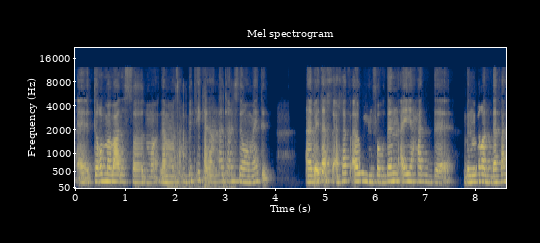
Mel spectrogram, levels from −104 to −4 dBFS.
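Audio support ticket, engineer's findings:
Call audio freeze, 1.21–1.35 s. Sound stalls and a fading buzz fills about 112 ms, then resumes where it stopped. Likely delayed packets draining the jitter buffer.

Short concealed packet loss, 1.43–1.45 s and 1.55–1.58 s. Brief smears. About 20 ms each never reached the decoder; the receiver extended the previous sound and blended it back.

Call bitrate drop, 1.86–3.30 s. Rough, muffled audio. Encoder rate cut from 32 to 7 kbps after the bandwidth estimate fell, with high frequencies lost.

Jitter buffer speed-up, 7.06–8.55 s. Hurried delivery at unchanged pitch, about 107% speed. Receiver trimmed pitch periods, roughly a tenth of a second in total, to shrink buffer delay.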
